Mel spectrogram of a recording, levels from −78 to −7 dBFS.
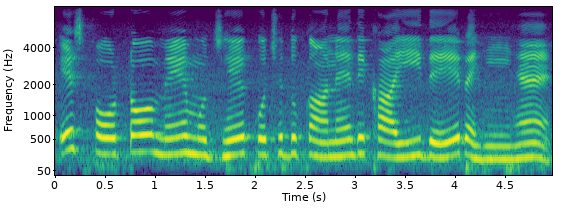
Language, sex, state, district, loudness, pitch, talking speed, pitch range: Hindi, female, Madhya Pradesh, Katni, -12 LUFS, 250 Hz, 120 wpm, 225-270 Hz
